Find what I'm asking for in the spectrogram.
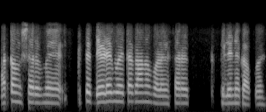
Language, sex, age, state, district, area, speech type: Hindi, male, 30-45, Madhya Pradesh, Harda, urban, conversation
